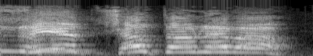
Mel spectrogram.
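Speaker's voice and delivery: furious shouted threat; savage retort. Acted. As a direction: snarl it back at him. Cornwall answers the curse.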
